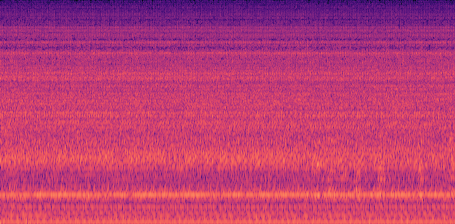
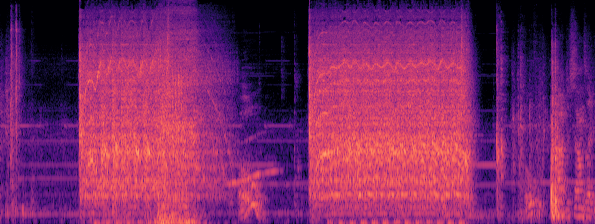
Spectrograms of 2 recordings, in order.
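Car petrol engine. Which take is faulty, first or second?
second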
